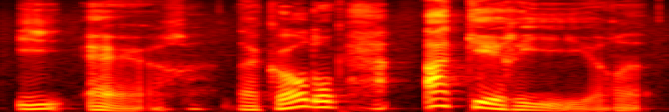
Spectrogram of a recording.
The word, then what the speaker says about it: acquérir: qu une accent aigu r ir d'accord donc acquérir acquérir le sait qu en fait vous ne prononcez pas vraiment de 2,2 vous n'allez pas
